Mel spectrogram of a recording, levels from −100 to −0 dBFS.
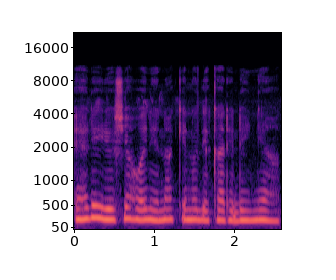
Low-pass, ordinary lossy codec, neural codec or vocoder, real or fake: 10.8 kHz; none; none; real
